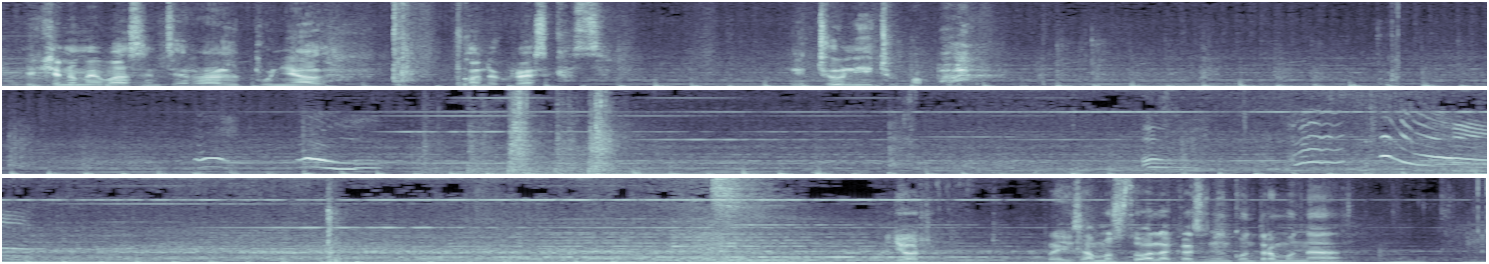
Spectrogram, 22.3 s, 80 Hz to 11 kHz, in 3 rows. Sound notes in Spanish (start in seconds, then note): 9.6 Toques en la puerta; 13.8 Gorjeos del bebé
